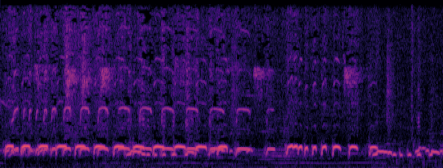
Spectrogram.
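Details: Local zebra dove in full voice, used as a lure: a rapid run of soft cooing notes, a brief break, then another quick series, heard faintly against steady background hiss.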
